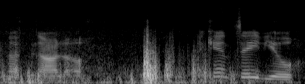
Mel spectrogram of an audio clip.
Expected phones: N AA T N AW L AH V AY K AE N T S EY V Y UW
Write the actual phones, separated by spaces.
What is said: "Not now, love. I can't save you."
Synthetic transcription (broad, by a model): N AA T N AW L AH AY K AE N T S EY V Y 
